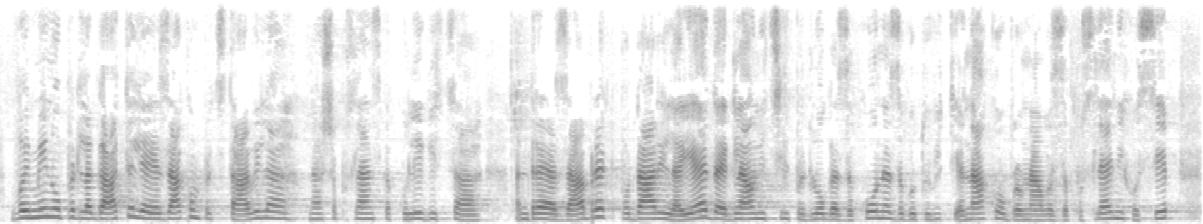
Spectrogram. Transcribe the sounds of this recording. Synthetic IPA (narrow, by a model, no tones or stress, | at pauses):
ʋəimeːnupɾɛd̪laɡaːt̪ɛljajɛzaːkɔnpɾɛt̪st̪aːʋilanaːʃapɔ̥slaːnskakɔleːɡit̪sa | and̪ɾɛːjazaːbɾɛt̪pɔwd̪aːɾilajɛd̪ajɛɡlaːwnit̪silpɾɛd̪loːɡazakoːnazaɡɔt̪ɔʋit̪iɛnaːkɔːbɾawnaːʋɔzapɔslɛːnixɔseːp̚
